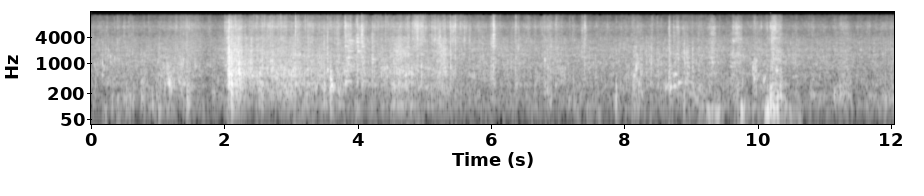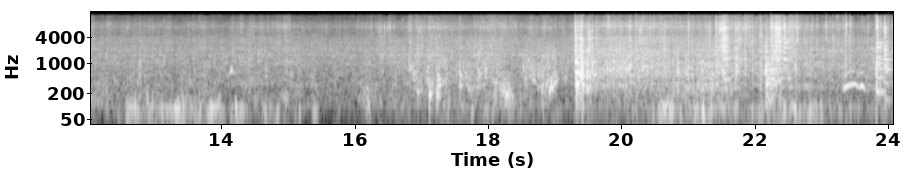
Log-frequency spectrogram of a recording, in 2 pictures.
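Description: Water running through a metal high-banker sluice box, with gravel and stones rattling and clinking over the metal in two loud stretches, about two seconds in and again near the end.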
